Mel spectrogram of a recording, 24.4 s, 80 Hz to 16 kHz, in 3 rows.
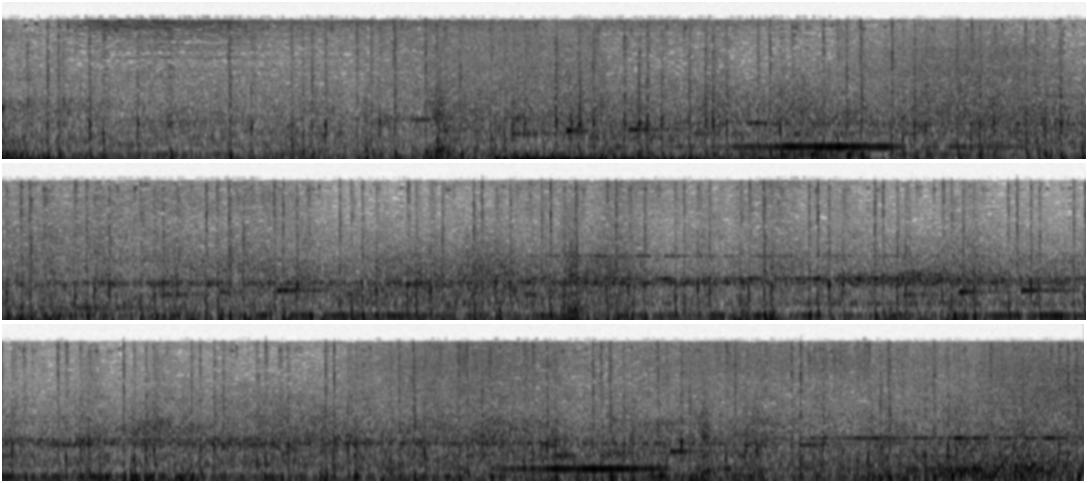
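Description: Roach the horse gallops through Velen in The Witcher 3, a continuous rapid clip-clop of hooves on the ground under dense ambient game sound, steady and fairly loud throughout.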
